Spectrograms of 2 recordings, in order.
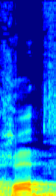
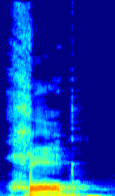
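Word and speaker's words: خواب: होता बुखार 46वां हिस्सा यह ख्वाब नहीं पढ़ा जाता वैसे उर्दू में चल भी जाता है लेकिन यह लफ्ज़ है ख्वाब तो वह उसमें फिर साइलेंट हो जाति है तो यह जो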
